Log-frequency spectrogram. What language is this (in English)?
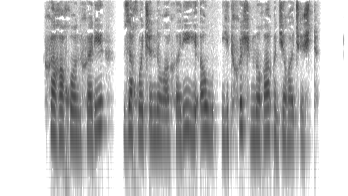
Adyghe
